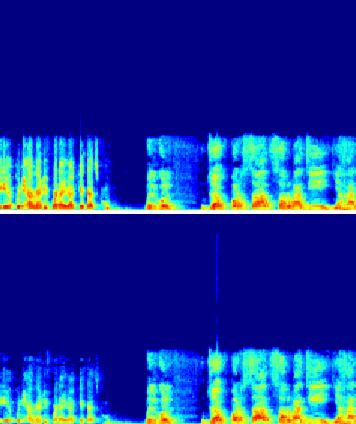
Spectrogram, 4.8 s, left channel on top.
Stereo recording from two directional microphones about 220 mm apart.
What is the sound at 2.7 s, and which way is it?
A man's voice, 10° right (ahead or behind).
